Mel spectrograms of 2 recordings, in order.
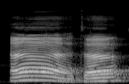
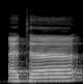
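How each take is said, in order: First: The first vowel is long. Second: The first vowel is short. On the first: It means to give. "ça veut dire donner" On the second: It means to come. "ça veut dire venir"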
